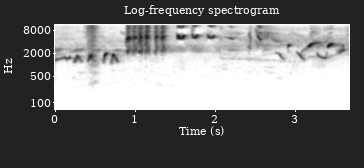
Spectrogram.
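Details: White-rumped shama song used as a lure to make other birds sing: short whistled notes near the start, then buzzy rapid trills and scattered rising and falling whistles.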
